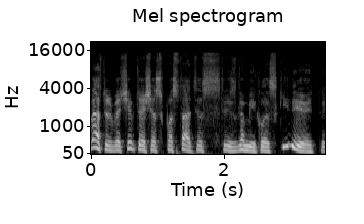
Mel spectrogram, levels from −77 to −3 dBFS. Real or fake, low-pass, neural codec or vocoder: real; 14.4 kHz; none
